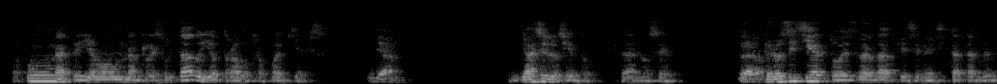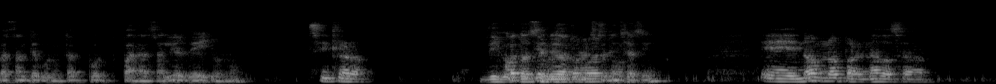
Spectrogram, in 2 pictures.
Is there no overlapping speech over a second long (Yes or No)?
No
